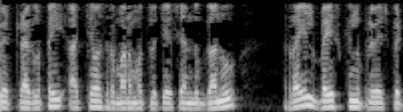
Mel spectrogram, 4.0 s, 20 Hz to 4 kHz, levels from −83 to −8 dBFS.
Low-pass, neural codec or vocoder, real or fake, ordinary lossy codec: 3.6 kHz; none; real; none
